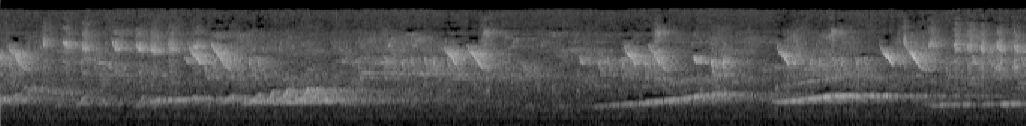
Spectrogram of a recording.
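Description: Many birds calling together: repeated short whistles sweeping downward in pitch, over which come several long, lower whistles that rise and then hold, the clearest starting about eight and ten seconds in.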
